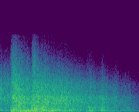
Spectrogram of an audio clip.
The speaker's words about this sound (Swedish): Det har ju brutit ut ett dramatiskt stormåskväder så här på kvällen.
